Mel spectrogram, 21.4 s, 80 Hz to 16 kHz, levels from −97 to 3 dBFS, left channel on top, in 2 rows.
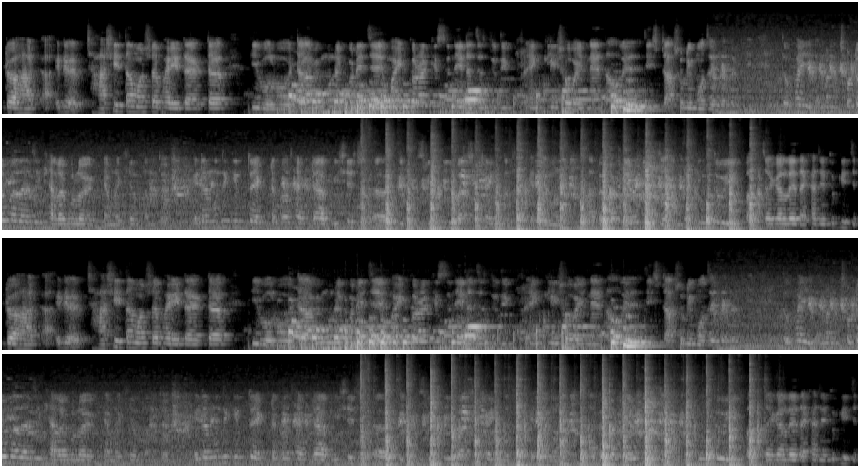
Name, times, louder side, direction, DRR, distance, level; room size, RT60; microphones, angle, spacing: voice 1, 0.0-9.2 9.4-21.4, left 1 dB, 90° left, 4 dB, 0.9 m, -45 dB
sound 1, 3.3-8.2 8.5-8.7, right 2 dB, 35° right, 0.4 m, -34 dB
sound 2, 8.9-19.9, equal, 45° left, 1.6 m, -44 dB
sound 3, 15.1-20.5, right 1 dB, 85° right, 1.4 m, -34 dB
4.8 x 3.2 x 3.0 m, 0.41 s
head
